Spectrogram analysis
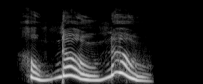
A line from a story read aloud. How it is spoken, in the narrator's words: cried Elsa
